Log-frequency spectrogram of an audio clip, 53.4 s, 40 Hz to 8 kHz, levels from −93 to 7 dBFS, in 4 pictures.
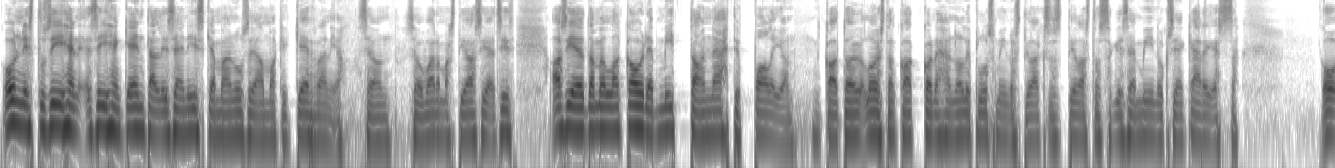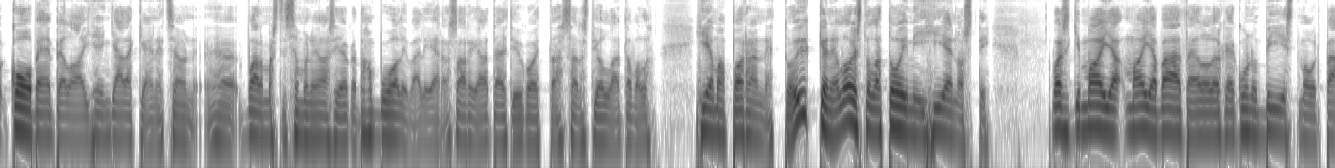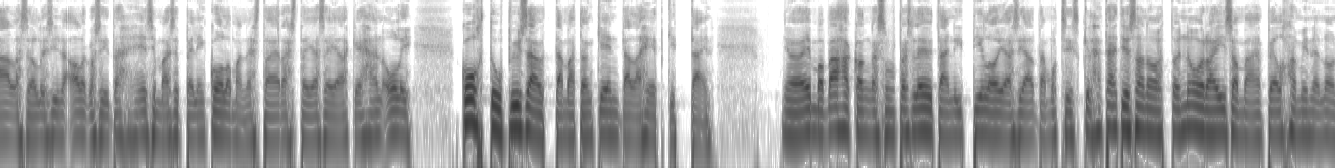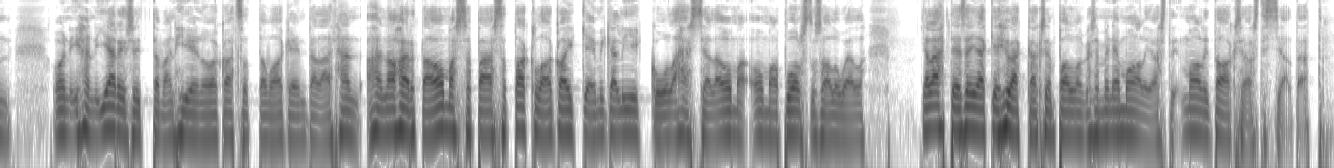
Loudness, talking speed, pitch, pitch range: -29 LUFS, 155 wpm, 115 Hz, 105-125 Hz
